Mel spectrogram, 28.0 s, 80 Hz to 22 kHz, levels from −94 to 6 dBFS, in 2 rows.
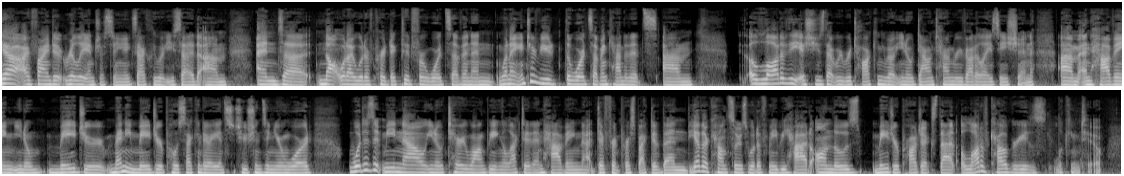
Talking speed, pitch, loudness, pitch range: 195 wpm, 160 Hz, -20 LUFS, 155-175 Hz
